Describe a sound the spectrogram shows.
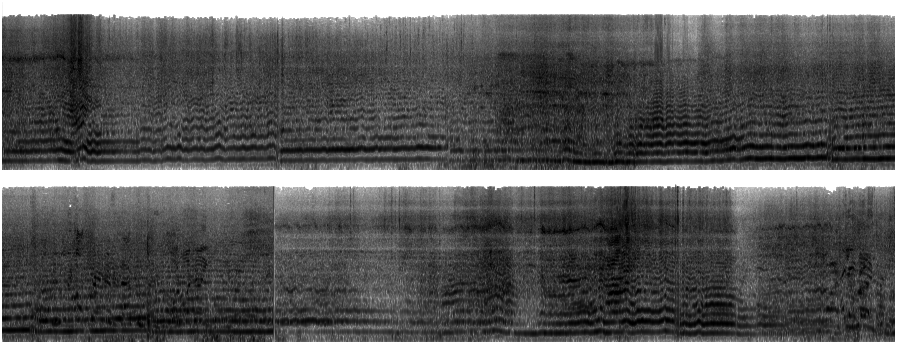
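A rally car engine revs high and shifts through the gears at racing speed.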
